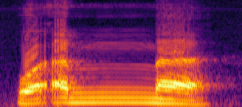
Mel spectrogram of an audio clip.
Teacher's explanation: میم مشدد پر غنہ ہوگا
